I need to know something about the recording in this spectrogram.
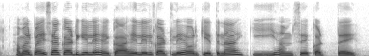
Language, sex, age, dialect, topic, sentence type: Magahi, female, 25-30, Southern, banking, question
